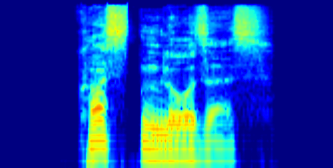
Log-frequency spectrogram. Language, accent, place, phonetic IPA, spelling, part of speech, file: German, Germany, Berlin, [ˈkɔstn̩loːzəs], kostenloses, adjective, De-kostenloses.ogg
- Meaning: strong/mixed nominative/accusative neuter singular of kostenlos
